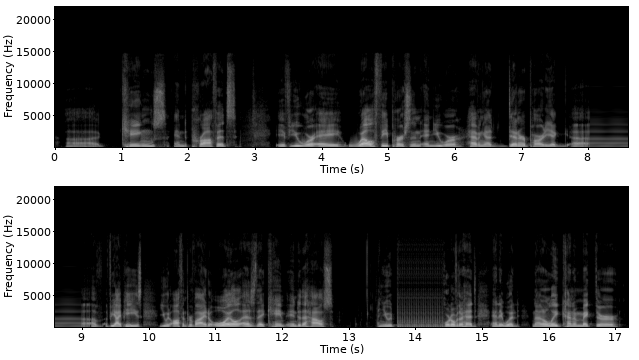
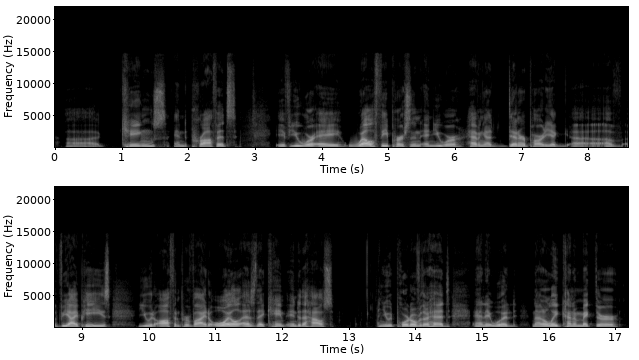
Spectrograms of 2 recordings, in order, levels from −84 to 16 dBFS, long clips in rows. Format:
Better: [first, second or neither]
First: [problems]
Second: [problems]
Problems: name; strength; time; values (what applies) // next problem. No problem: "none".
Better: second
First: audio freezing; at 8 s for 1 s and at 14 s for 0.5 s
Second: none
